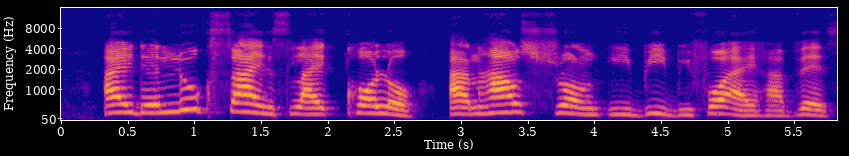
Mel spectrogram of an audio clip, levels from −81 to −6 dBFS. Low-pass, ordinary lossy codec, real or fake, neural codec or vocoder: 14.4 kHz; none; fake; vocoder, 48 kHz, 128 mel bands, Vocos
